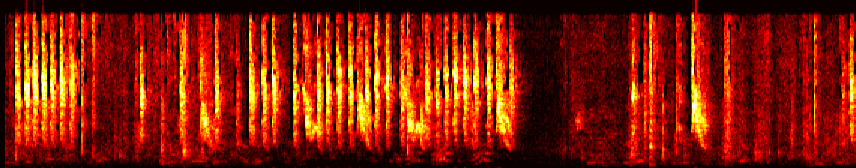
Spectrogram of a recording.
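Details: A pet rosy-faced lovebird, angry after being given peanuts in its food dish that it apparently disliked, gives rapid, shrill, scratchy chattering bursts, pausing briefly midway before resuming in sharper squeaks.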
